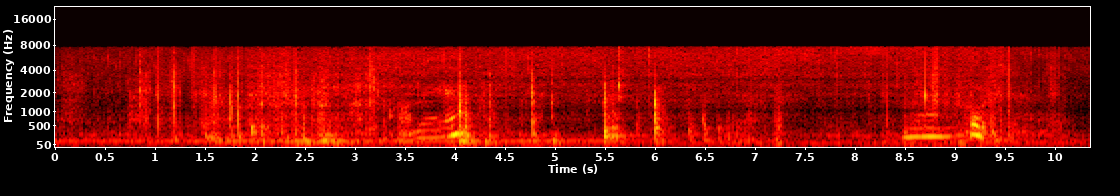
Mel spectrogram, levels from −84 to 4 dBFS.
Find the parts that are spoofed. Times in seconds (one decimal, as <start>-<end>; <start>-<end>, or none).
1.0-2.9; 3.4-10.4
